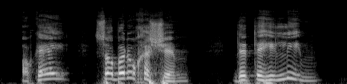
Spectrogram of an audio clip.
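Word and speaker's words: תהילים: In Israel, they say Tehillim, Tilim. In the Hasidic world, Sephardim pronounce Tehillim with a full sentence, with a full word. In the Hasidic, Medavzugen Tilim. That's how they say.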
